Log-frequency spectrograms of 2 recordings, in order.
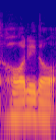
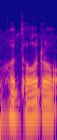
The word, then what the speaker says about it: Hadada: The ever magnificent Hadida ibis, or Hadada ibis, however you wish to pronounce it.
